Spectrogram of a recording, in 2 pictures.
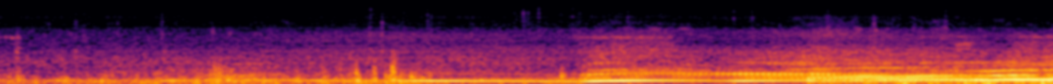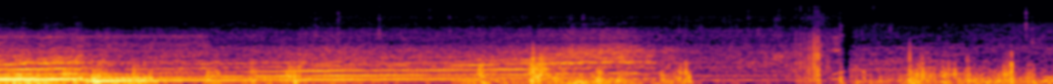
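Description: Rally car engine revving hard as the car comes through a bend, its note dipping and climbing several times and loudest in the middle. The engine sound cuts off abruptly near the end.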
